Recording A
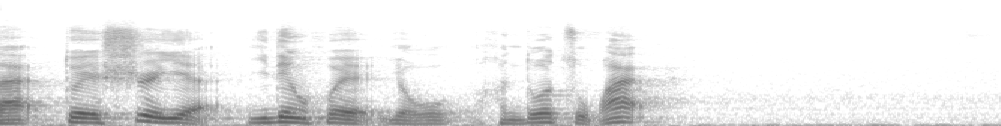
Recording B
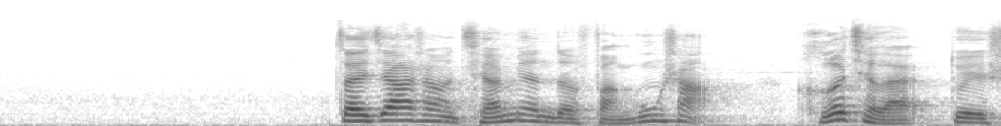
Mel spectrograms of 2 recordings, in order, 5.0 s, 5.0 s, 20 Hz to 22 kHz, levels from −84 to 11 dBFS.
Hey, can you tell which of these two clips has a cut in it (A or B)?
B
